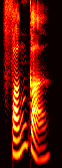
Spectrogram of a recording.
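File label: "反感", Chinese; HSK6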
